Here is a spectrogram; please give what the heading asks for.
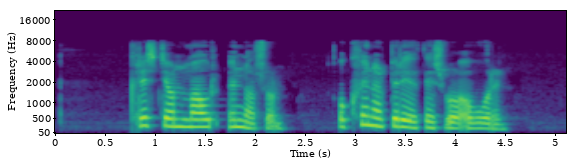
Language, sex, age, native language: Icelandic, female, 20-29, Icelandic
